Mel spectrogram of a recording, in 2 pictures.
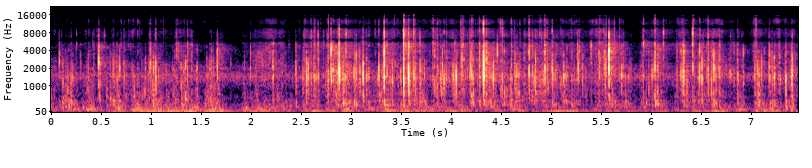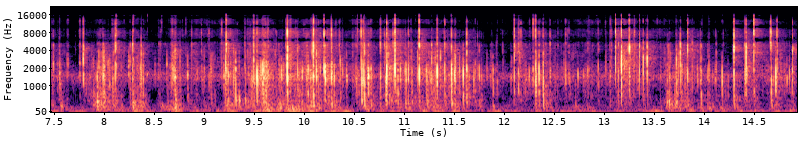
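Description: Short blue-painted nails and fingertips tap, scratch and press a large clear plastic Ziploc bag full of water lying flat on a teal board, crinkling the plastic. A steady stream of quick, dry crinkles and clicky taps fills the clip, bright and papery with almost no low end. Each sound stops at once with no ring.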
